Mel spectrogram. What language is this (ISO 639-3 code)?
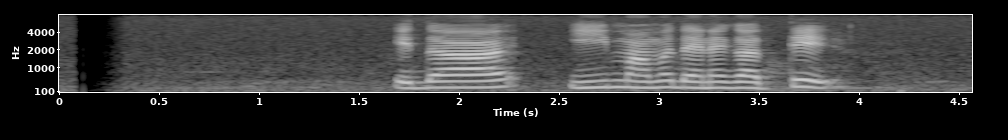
sin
